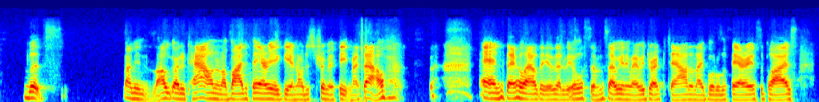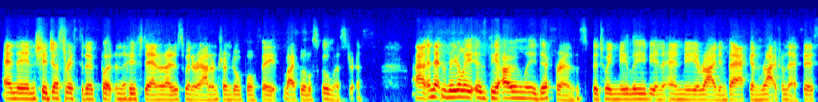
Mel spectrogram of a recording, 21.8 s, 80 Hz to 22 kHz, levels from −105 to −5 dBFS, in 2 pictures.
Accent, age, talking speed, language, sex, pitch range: Australian, 20-39, 230 wpm, English, female, 150-175 Hz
